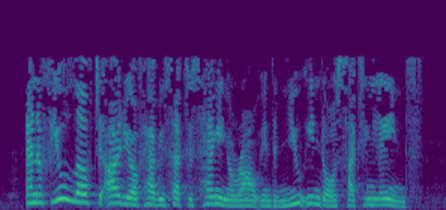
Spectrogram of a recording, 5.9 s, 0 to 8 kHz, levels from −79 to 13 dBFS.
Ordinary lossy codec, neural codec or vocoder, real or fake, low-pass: MP3, 24 kbps; none; real; 7.2 kHz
